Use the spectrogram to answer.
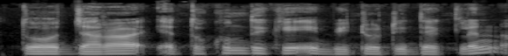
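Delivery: normal talking voice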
